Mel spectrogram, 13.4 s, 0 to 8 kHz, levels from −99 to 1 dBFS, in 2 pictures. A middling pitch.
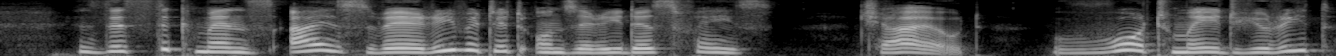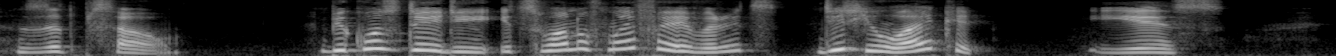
No: very high, 250 Hz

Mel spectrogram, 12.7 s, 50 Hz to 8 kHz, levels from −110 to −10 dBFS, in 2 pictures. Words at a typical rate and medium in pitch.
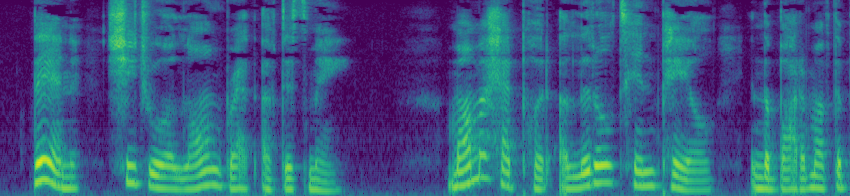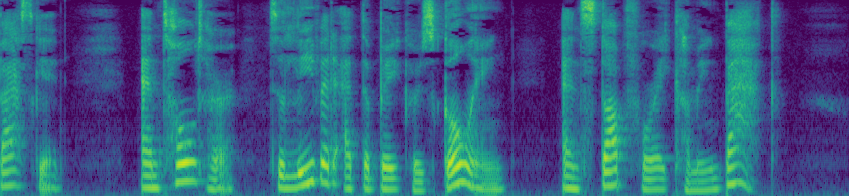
Yes: average, 175 wpm; medium, 175 Hz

